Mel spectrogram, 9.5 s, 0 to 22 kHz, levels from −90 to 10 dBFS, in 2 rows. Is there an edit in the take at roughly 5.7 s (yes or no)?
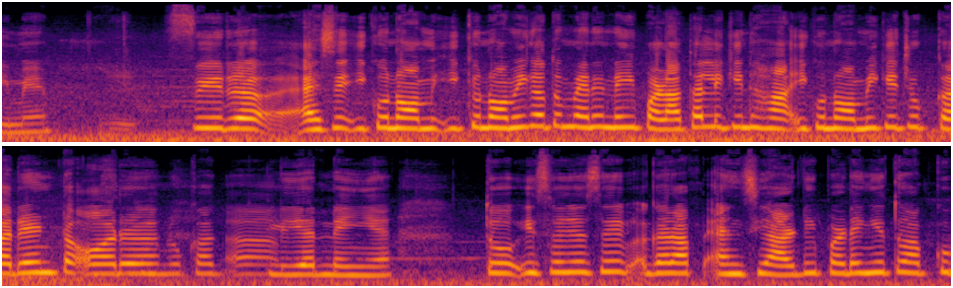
yes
